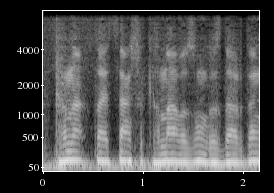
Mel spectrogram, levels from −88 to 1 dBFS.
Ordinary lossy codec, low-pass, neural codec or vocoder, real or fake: none; 7.2 kHz; codec, 16 kHz in and 24 kHz out, 1 kbps, XY-Tokenizer; fake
